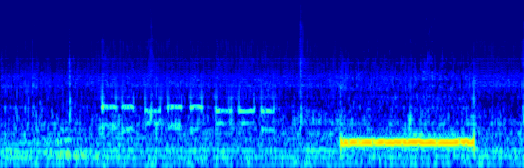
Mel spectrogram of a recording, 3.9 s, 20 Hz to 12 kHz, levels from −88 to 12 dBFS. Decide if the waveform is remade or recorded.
remade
